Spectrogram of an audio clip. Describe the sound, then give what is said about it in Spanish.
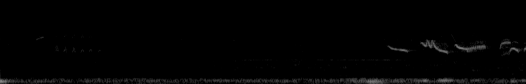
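Birds sing softly, a brief run of high chirps early on, then a livelier burst of rising and falling twitters near the end over a low, steady outdoor rumble. “La ladera de la montaña, otros picos montañosos que se ven alrededor, árboles, escuchas los pájaros, percibís el viento y sentís el calor del sol.”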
